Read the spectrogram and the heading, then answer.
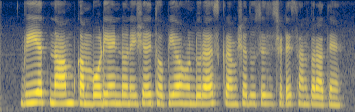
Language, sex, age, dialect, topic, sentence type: Hindi, female, 25-30, Hindustani Malvi Khadi Boli, agriculture, statement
